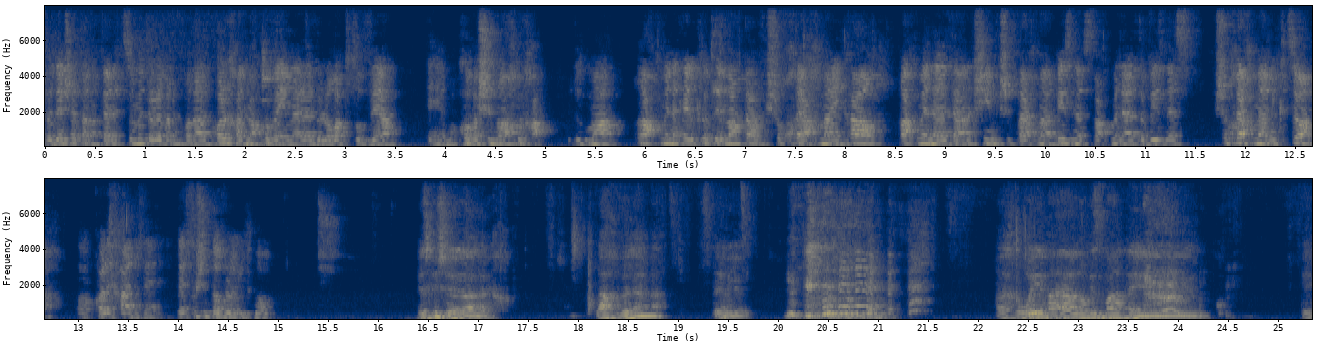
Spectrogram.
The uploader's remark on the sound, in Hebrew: הפרק החדש הוא הקלטה של פאנל מנהלים שביצענו במיטאפ הראשון של ,אבטיח כיס.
